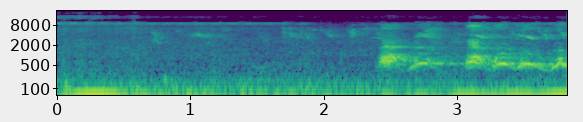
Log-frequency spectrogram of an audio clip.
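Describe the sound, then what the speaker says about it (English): Dogs bark a few times in the distance at a Thai temple, Wat Hua Hin, short sharp bursts over an outdoor background hum. "There's some dogs there."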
